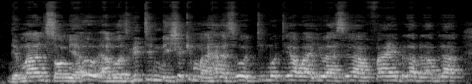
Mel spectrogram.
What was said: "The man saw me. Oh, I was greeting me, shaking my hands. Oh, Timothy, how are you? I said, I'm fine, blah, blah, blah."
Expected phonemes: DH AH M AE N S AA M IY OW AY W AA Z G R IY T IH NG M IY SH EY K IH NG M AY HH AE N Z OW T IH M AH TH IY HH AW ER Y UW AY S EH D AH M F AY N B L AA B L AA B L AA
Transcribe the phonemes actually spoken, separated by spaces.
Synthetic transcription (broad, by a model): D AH M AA N S AA M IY OW AY W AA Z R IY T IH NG M IY SH EY K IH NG M AY HH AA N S OW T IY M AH T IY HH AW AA Y UW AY S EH AH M F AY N B L AA B L AA B L AA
